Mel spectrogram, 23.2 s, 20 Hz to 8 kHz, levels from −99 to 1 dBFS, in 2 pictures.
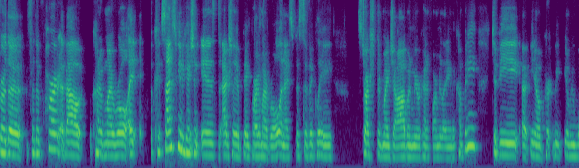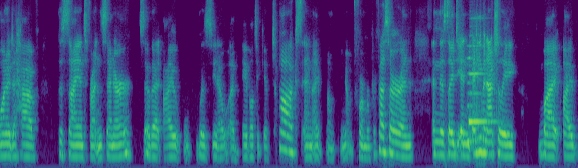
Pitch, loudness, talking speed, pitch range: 170 Hz, -27 LUFS, 210 wpm, 155-190 Hz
